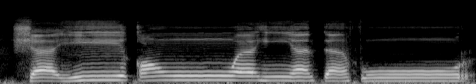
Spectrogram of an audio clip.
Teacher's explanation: Pada ayat ini tuan-tuan, kita nampak tanwin berjumpa dengan huruf waw. Tanwin berjumpa dengan huruf waw, hukumnya idgham. Idgham apa? Idgham bi gunnah. Senang je tuan-tuan. Kita masukkan tanwin ini ke dalam huruf waw.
